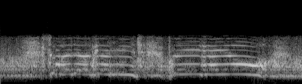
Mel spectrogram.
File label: on fire, mood high, speech ru; War Thunder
